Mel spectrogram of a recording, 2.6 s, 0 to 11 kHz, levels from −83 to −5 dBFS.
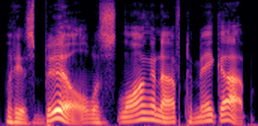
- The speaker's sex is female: No, male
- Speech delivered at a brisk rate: Yes, fast, 210 wpm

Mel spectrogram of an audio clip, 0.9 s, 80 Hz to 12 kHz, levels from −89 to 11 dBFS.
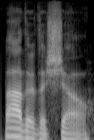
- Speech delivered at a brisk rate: No, average, 190 wpm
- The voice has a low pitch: Yes, low, 105 Hz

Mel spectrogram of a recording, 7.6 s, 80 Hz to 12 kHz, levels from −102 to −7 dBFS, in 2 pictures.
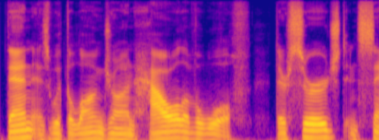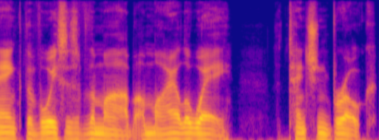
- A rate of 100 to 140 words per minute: No, average, 200 wpm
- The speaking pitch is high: No, very low, 95 Hz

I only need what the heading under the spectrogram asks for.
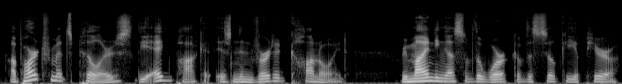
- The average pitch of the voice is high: No, low, 130 Hz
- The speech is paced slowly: No, average, 195 wpm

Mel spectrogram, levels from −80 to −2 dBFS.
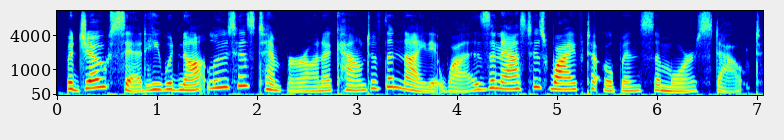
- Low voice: No, high, 220 Hz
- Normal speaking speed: No, fast, 210 wpm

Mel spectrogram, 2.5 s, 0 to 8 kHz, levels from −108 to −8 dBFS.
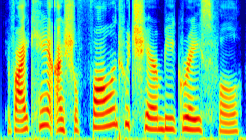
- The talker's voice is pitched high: Yes, high, 240 Hz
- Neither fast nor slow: No, fast, 290 wpm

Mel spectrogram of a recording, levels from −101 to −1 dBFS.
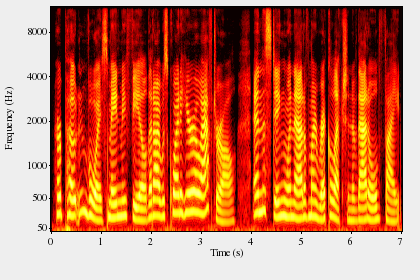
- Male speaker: No, female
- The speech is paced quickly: Yes, fast, 220 wpm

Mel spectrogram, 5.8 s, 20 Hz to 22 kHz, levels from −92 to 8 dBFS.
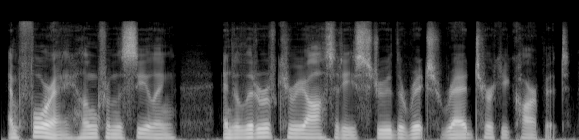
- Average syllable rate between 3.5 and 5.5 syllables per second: Yes, 5.1 syllables/s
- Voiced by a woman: No, male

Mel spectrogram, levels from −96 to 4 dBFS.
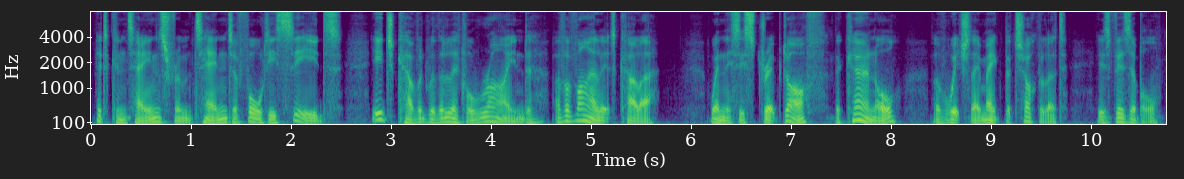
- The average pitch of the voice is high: No, very low, 95 Hz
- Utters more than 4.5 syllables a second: Yes, 5.0 syllables/s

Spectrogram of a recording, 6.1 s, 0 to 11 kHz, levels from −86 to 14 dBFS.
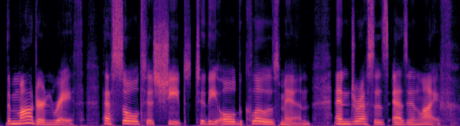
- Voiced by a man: No, female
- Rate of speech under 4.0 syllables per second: Yes, 3.6 syllables/s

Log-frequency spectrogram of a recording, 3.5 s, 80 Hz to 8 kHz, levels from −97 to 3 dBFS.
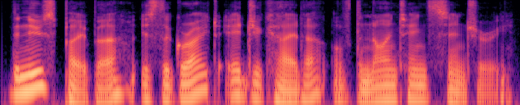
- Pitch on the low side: Yes, low, 100 Hz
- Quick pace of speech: No, average, 175 wpm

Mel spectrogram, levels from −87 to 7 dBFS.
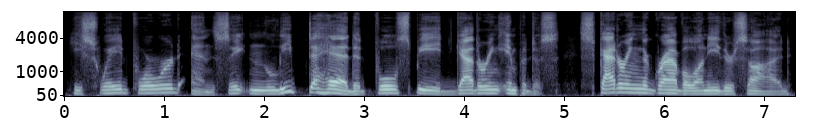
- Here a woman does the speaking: No, male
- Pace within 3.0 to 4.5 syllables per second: Yes, 4.4 syllables/s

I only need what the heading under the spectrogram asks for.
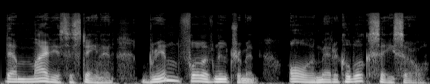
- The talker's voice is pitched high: No, low, 110 Hz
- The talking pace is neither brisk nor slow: Yes, average, 155 wpm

